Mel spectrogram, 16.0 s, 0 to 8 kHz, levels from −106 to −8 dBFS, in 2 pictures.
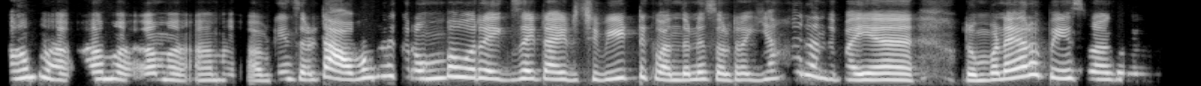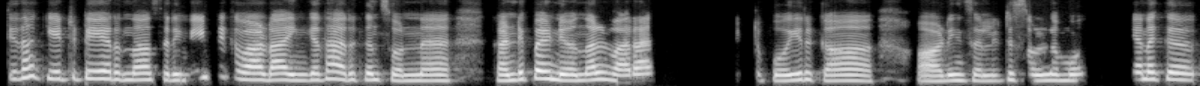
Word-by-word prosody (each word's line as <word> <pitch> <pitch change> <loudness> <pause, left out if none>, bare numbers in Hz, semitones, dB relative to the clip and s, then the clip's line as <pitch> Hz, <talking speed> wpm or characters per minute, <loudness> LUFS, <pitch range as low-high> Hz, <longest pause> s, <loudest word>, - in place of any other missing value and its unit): ஆமா, 300 -4 +2 0.3
ஆமா, 255 -2 +1 0.2
ஆமா, 230 -1 0 0.2
ஆமா. 215 0 -5 0.2
அப்பிடின்னு 245 +6 -5
சொல்லிட்டு 230 -1 +3
அவுங்களுக்கு 310 +7 +1
ரொம்ப 285 +5 +2
ஒரு 295 - +2
எக்ஸைட் 265 +3 0
ஆயிடுச்சு 240 0 -1
வீட்டுக்கு 285 -1 -1
வந்தோன்னே 220 +3 0
சொல்றா. 225 0 0 0.2
"யாரு 415 - -9
அந்த 260 -6 -5
பையன்? 225 0 +5 0.4
ரொம்ப 210 +3 +1
நேரம் 345 +4 +4
பேசுறாங்க? 255 -4 -1 0.6
இதான் 305 +3 -1
கேட்டுட்டே 255 +1 -2
இருந்தான். 230 -1 0
சரி 210 -1 -1
வீட்டுக்கு 320 -1 -7
வாடா! 220 -1 +4
இங்க 220 +2 -1
தான் 250 -2 +3
இருக்குன்னு 225 0 -2
சொன்னேன்" 200 +1 0 0.4
"கண்டிப்பா 240 +7 +3
இன்னியொரு 210 -2 +2
நாள் 240 +1 +3
வரேன், 215 +3 +1 0.4
அப்பிடின்ட்டு 205 - -24
போயிருக்கான்" 200 -2 0 0.4
அப்பிடின்னு 200 +2 0
சொல்லிட்டு 190 +4 -4
சொல்லும்போது, 205 +1 -1 0.4
எனக்கு 245 -1 +1
230 Hz, 150 wpm, -21 LUFS, 215-270 Hz, 0.6 s, பையன்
